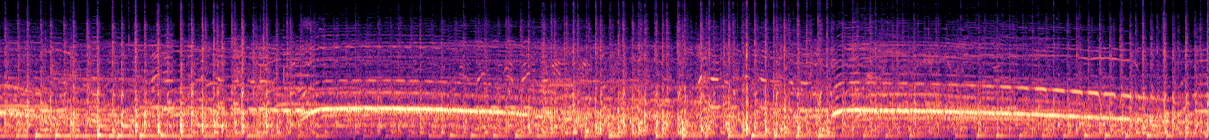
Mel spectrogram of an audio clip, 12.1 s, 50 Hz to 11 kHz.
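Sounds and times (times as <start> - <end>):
fast drumbeats: 0.0 - 12.0.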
